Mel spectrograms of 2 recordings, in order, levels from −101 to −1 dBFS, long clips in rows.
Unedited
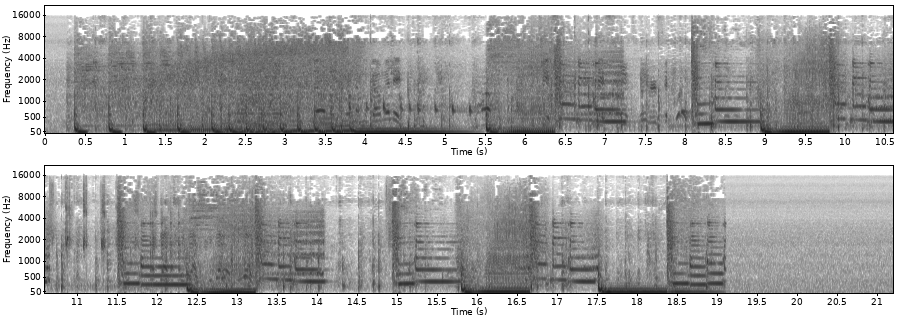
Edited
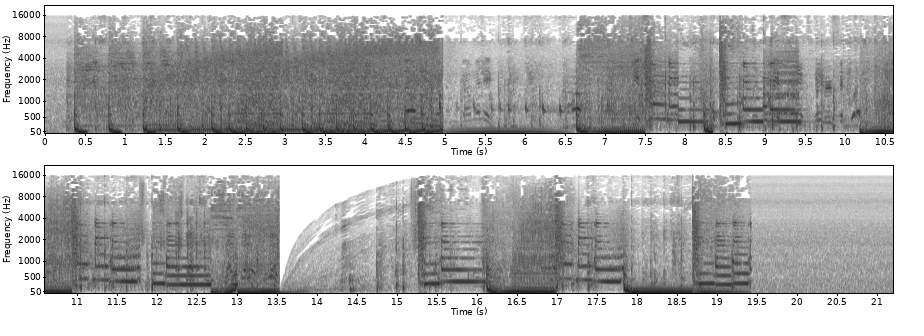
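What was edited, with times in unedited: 0:01.84–0:02.97: repeat, 2 plays
0:03.84–0:05.64: fade in, from −22 dB
0:06.78–0:07.99: swap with 0:08.62–0:09.05
0:10.81–0:11.62: remove
0:12.35–0:12.68: reverse
0:13.20: tape start 1.79 s

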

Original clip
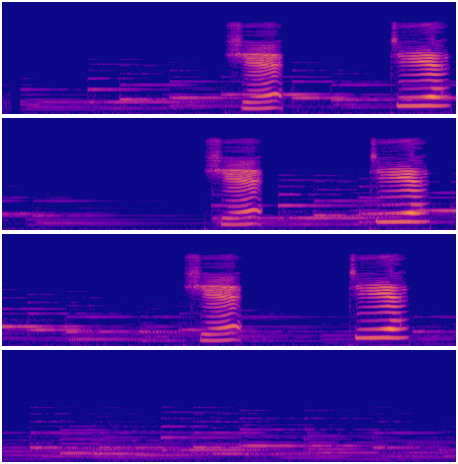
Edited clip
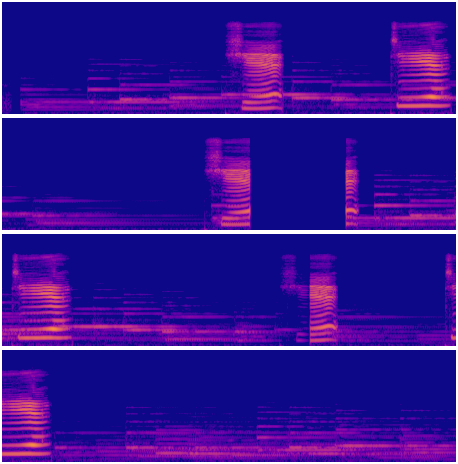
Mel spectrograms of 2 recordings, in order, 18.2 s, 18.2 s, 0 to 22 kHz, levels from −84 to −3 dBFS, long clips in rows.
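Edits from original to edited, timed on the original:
0:07.02: splice in silence 0.96 s
0:10.53–0:11.20: fade out

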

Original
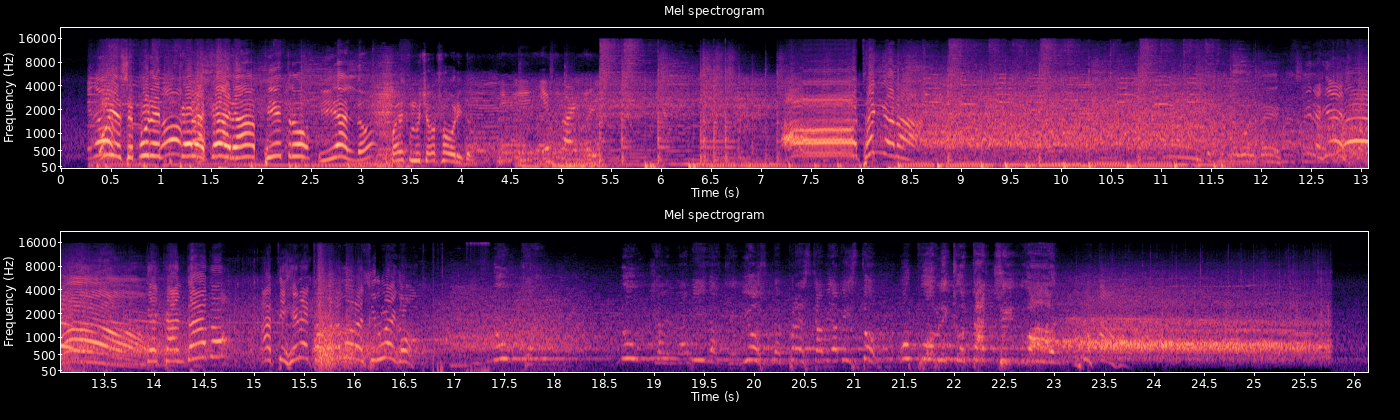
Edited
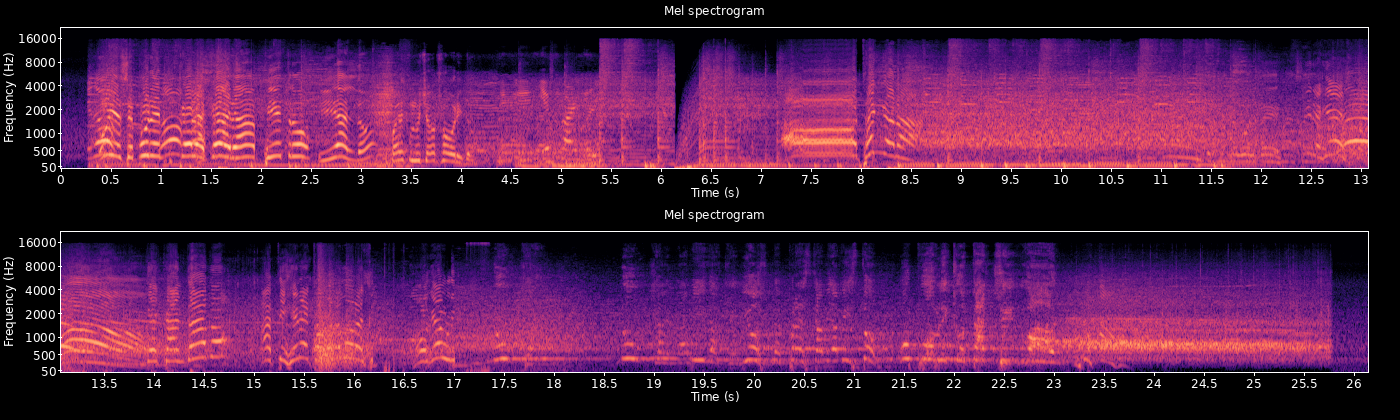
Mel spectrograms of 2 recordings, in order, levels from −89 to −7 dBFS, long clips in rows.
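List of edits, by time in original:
0:06.13: tape start 0.33 s
0:16.18–0:17.00: reverse

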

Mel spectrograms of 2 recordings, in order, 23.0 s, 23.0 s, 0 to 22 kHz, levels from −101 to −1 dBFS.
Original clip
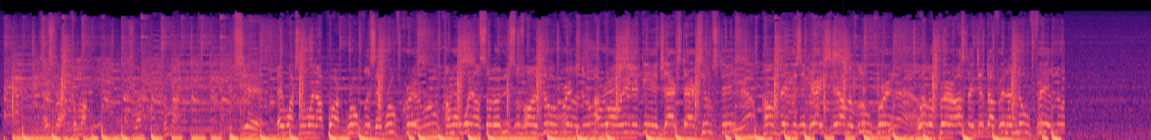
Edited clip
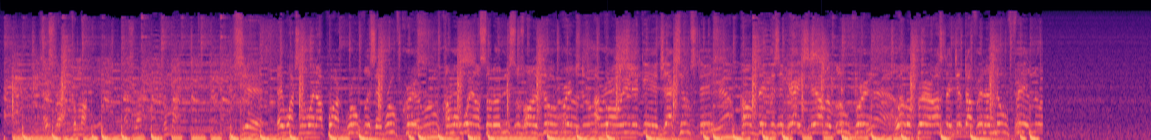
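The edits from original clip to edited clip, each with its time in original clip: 0:13.42–0:13.86: remove

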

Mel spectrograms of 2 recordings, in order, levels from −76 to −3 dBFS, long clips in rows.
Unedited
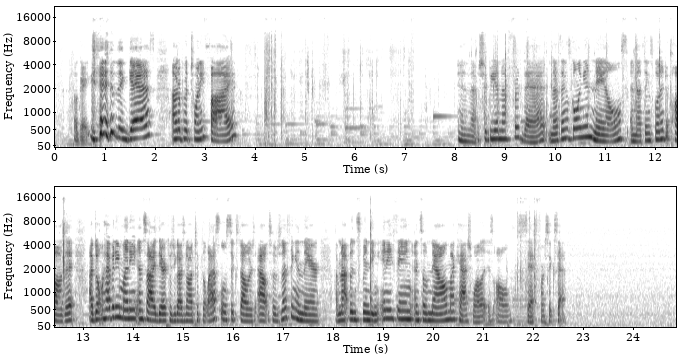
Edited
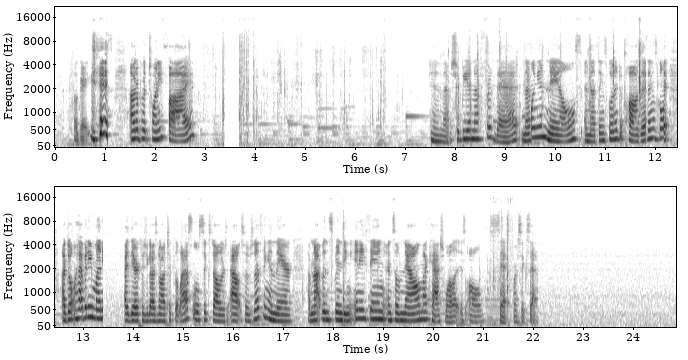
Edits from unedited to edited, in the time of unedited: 0:01.05–0:01.89: remove
0:04.23: splice in silence 0.29 s
0:10.08–0:10.45: move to 0:12.73
0:13.95–0:14.39: fill with room tone

